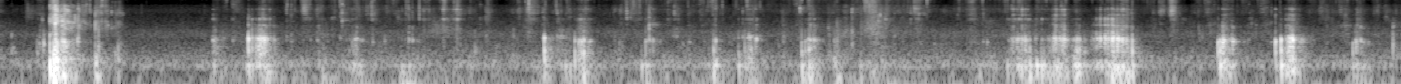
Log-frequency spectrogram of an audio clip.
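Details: Female shepherd mix named Moose eating a bone: a sharp crack opens, then irregular crunching bites recur every second or so, with a denser burst of chewing toward the end. No voices.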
